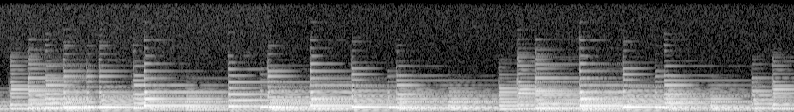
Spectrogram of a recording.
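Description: Background piano music: a steady run of notes over a bass line that changes every second or so.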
